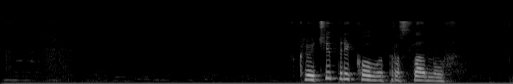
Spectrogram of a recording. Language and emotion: Russian, neutral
